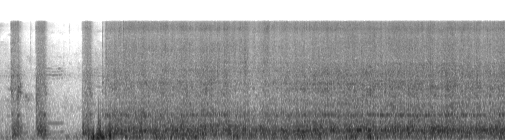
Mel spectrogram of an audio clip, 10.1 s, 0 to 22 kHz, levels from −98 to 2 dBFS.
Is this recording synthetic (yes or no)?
yes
